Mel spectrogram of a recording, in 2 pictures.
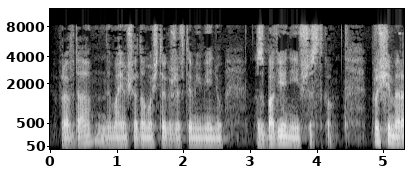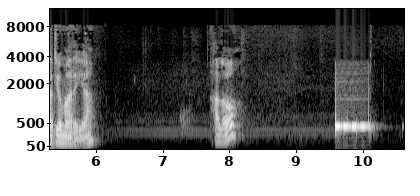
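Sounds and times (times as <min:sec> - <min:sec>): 
speech: 0:00.2 - 0:06.1, 0:07.8 - 0:08.2
telephone tones from a call-in line where the call fails to connect: 0:09.6 - 0:10.6.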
